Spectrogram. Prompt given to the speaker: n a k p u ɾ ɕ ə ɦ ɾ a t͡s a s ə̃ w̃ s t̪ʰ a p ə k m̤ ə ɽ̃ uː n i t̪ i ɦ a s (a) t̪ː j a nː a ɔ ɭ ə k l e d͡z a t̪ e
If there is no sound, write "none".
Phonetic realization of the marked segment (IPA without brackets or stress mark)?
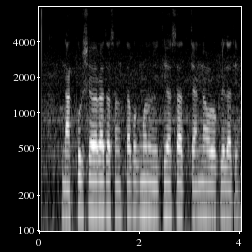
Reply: a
